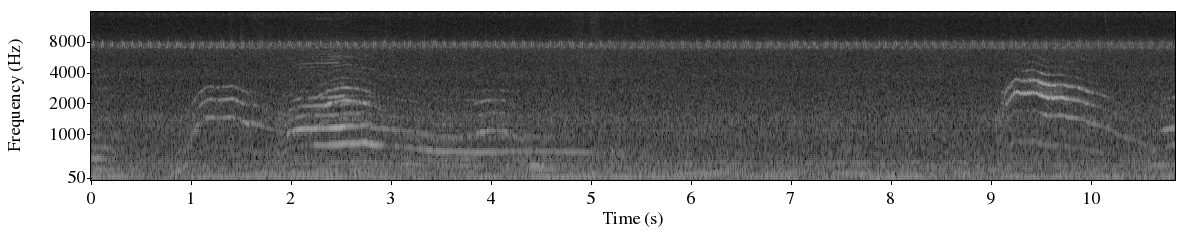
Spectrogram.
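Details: Real fight between two cats: a wavering, moaning yowl that rises and slowly falls over about three seconds, a long quiet gap, then one short, sharp rising cry near the end, with a constant high-pitched hum behind.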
